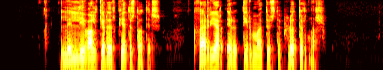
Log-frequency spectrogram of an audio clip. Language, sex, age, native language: Icelandic, male, 30-39, Icelandic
